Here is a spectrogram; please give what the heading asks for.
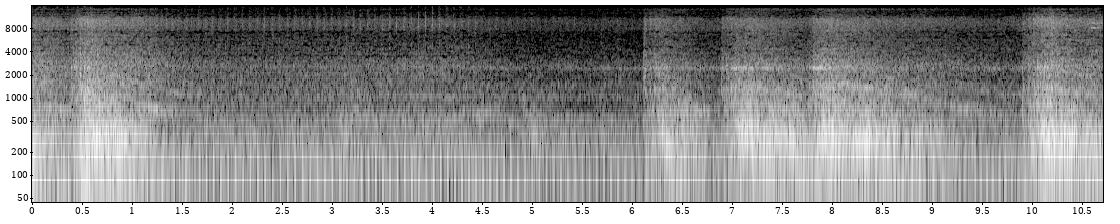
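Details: Yamaha Lexi 125 scooter after a fix for a sewing-machine-like ticking noise. It idles and revs in clean, even blips with no ticking left over the exhaust: the engine sounds healthy.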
